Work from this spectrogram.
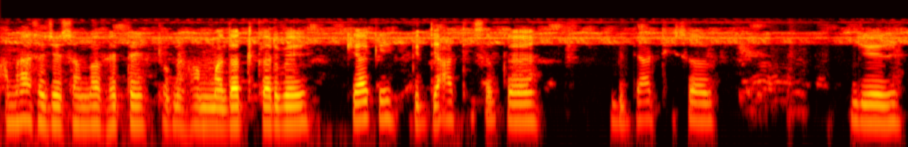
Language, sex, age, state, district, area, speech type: Maithili, male, 18-30, Bihar, Madhubani, rural, spontaneous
